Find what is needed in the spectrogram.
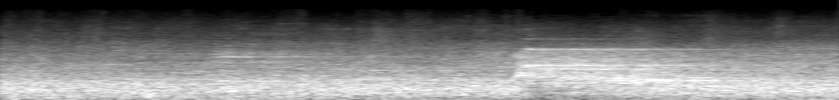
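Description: Dogs barking and yipping in a large indoor hall, over people talking. About two and a half seconds in, a steady high whine starts and holds.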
